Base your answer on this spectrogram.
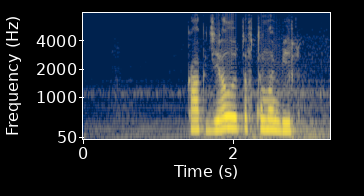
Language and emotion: Russian, neutral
